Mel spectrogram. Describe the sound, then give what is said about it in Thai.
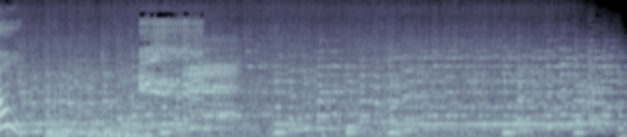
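A goat, led away from a cliff by a boy along with a donkey, bleats in wavering, nasal calls. A quivering cry comes at the start and more bleats follow, over a steady rain-like patter with a brief bright hiss partway through. “ว่าแล้ว เจ้าเด็กก็ได้จูงลาและแพะ เดินจากบริเวณหน้าผาแห่งนั้นไป”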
